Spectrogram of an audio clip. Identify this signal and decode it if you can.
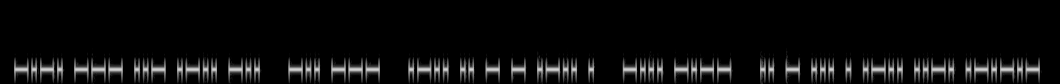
Morse code, heard as a keyed tone, about 28 wpm, 700 Hz. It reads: COULD DO LITTLE BY ITSELF.
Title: Sentences from Top 1000 Words - Review Part 5 - 28wpm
